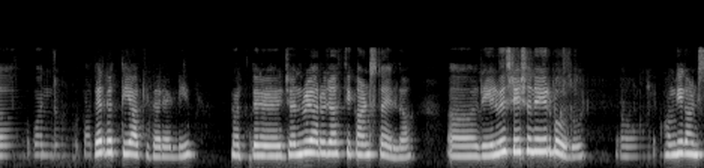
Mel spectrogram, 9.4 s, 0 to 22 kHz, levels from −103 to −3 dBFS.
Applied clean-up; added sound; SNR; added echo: neural mask model DeepFilterNet 3.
